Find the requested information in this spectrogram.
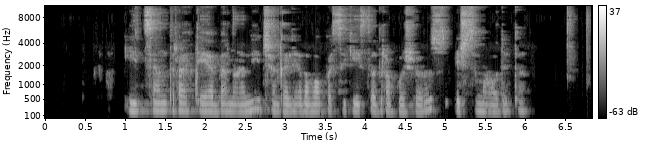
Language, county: Lithuanian, Vilnius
